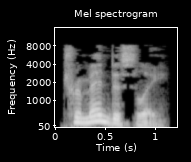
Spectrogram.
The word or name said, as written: tremendously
